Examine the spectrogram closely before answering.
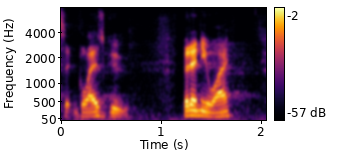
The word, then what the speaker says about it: Glasgow: Now, I have lived in Scotland, and you actually pronounce it Glasgow.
